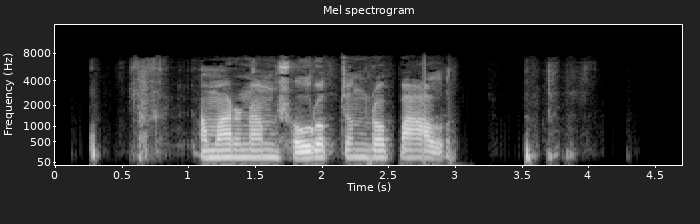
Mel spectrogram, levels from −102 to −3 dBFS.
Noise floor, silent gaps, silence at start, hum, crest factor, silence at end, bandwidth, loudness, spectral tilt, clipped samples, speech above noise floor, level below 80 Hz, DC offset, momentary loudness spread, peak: -47 dBFS; 3.13-3.24 s, 3.40-3.44 s; 0.25 s; none; 20 dB; 1 s; 7.6 kHz; -21 LUFS; -6 dB/octave; under 0.1%; 27 dB; -60 dBFS; under 0.1%; 21 LU; -4 dBFS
